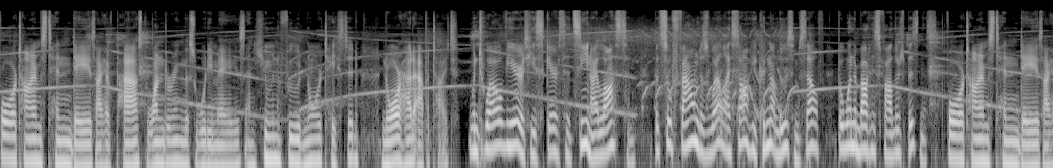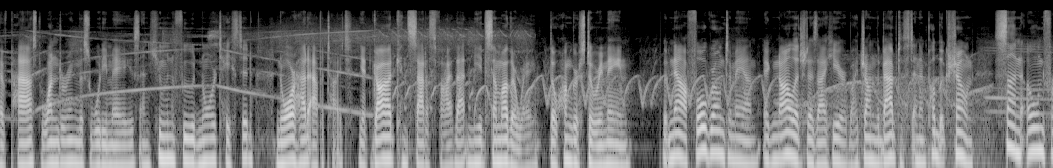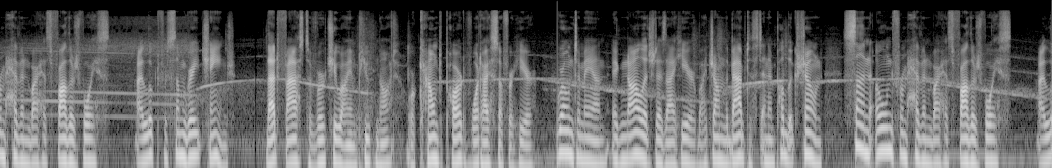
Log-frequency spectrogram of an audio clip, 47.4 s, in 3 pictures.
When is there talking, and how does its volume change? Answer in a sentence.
You can hear the talking from 0.0 to 47.3 s, at a steady volume.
